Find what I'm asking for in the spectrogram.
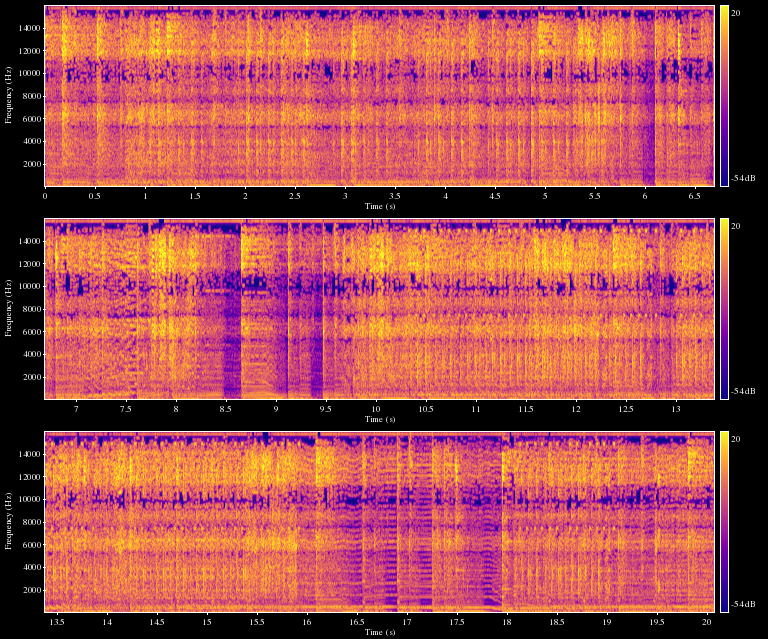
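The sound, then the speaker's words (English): Chiptune-style music from a retro run-and-gun shooter in the style of Contra plays alongside constant gunfire and action sound effects. The result is a dense, loud, unbroken wall of sound lasting about twenty seconds, with no talking. “you guys have to hear this music and how well it represents the original Contra. So I'm going to play a little bit of the music for you. You'll hear some of the shooting and sound effects as well.”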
